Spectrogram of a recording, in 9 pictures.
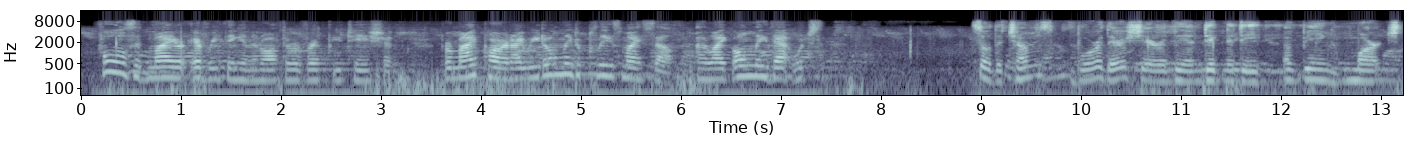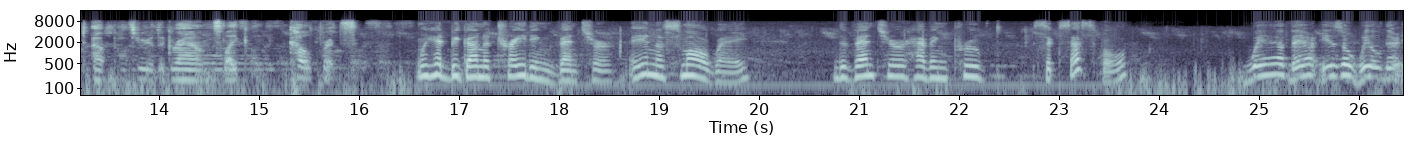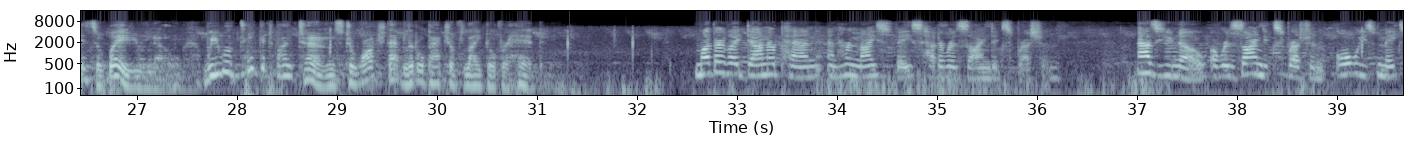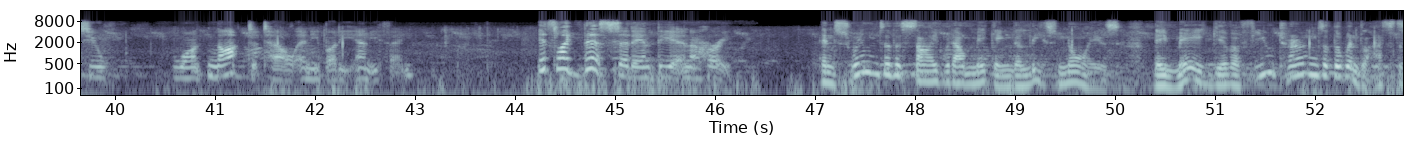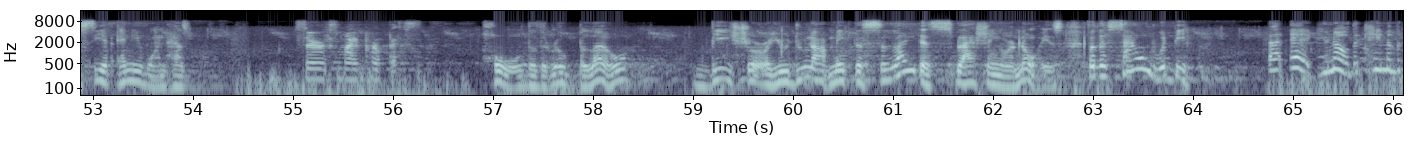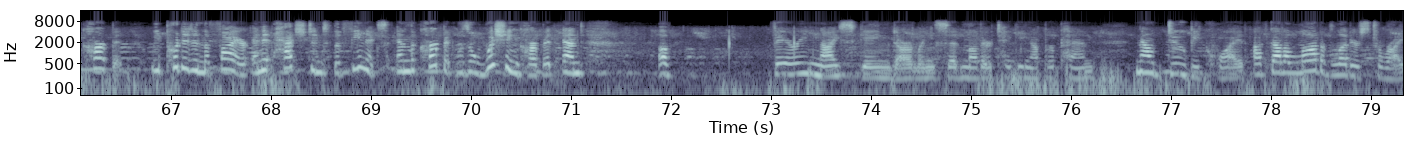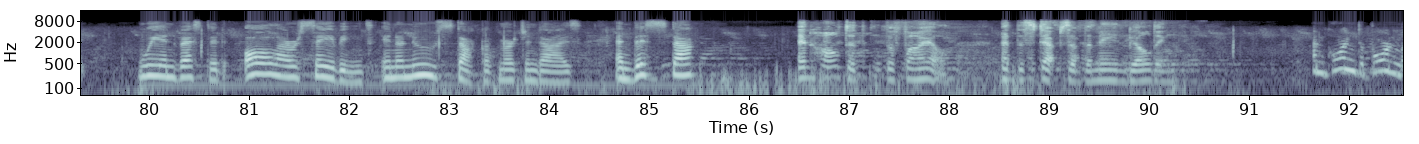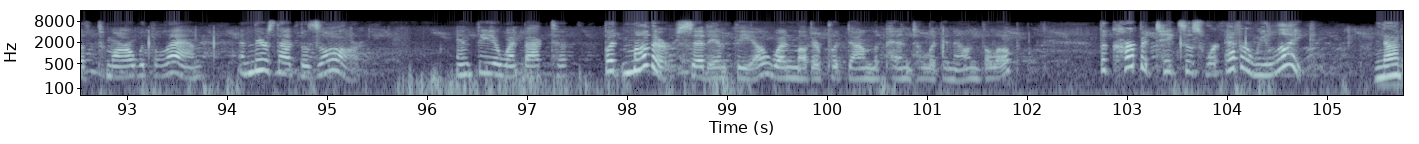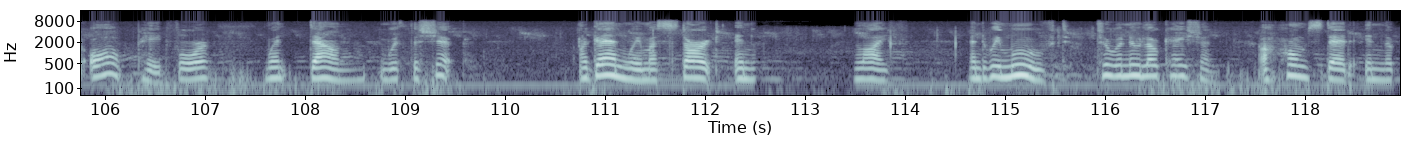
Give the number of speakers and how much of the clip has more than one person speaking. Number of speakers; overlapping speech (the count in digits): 5, no overlap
